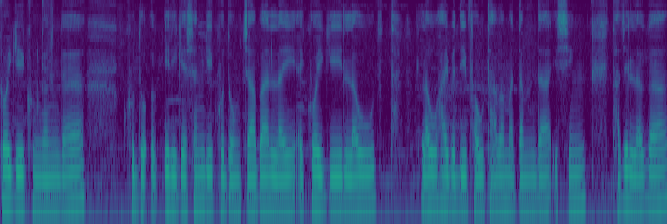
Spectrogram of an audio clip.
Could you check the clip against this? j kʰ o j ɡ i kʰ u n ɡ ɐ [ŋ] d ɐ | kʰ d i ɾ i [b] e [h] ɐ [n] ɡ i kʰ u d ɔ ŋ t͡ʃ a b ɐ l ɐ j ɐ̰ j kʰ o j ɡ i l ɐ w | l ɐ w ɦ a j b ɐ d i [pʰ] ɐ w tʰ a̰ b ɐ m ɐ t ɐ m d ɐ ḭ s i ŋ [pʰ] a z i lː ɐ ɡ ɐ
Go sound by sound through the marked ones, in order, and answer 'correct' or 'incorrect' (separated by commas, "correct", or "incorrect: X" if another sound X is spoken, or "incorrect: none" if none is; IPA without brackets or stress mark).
correct, incorrect: ɡ, incorrect: s, correct, correct, incorrect: tʰ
